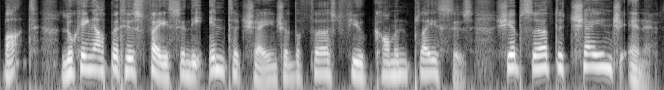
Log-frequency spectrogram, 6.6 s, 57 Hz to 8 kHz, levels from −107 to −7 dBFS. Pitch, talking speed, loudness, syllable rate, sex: 140 Hz, 190 wpm, -20 LUFS, 5.0 syllables/s, male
